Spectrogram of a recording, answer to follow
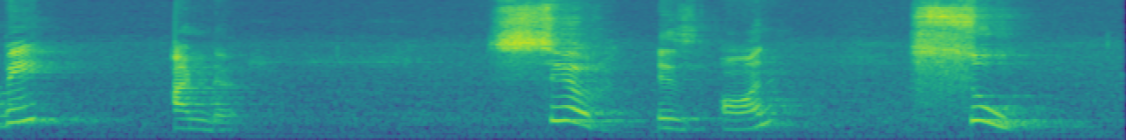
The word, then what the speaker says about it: sous: Sous. We do not pronounce the last consonant S. So, this is sous.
